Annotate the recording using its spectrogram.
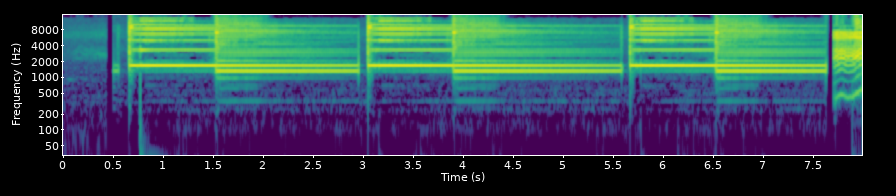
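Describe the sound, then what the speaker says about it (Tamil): An electronic doorbell chimes repeatedly, loud and close, its ding-dong tone ringing three times in a row before cutting off. "காலிங் பெல்ல போட்டு நொச்சு நொச்சுன்னு யார் அடிச்சுக்கிட்டு இருக்கா?"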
